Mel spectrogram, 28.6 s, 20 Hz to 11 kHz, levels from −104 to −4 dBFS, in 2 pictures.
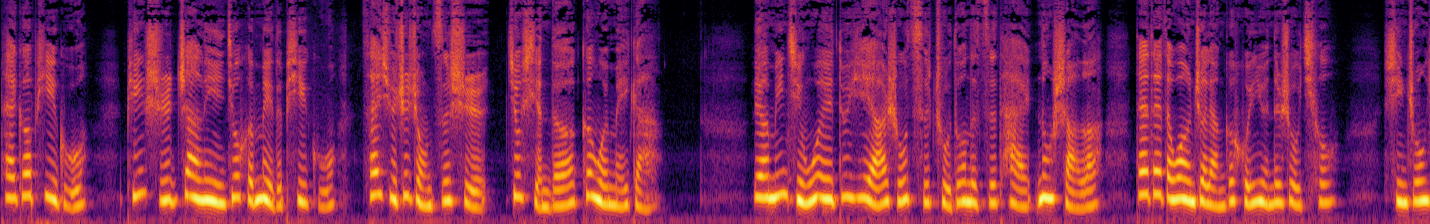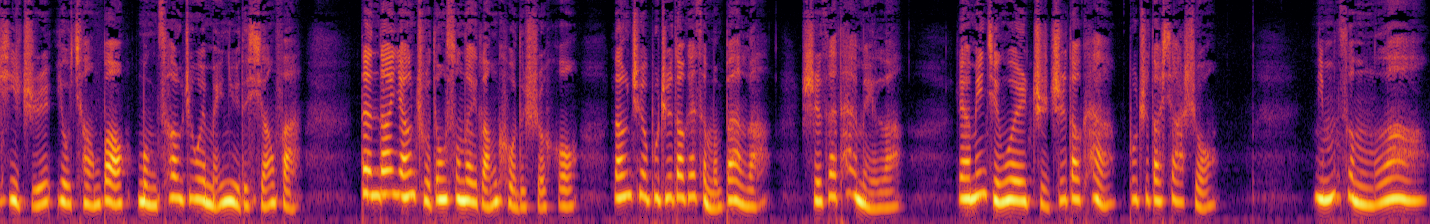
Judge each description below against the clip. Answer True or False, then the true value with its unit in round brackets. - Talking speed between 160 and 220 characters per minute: False (245 characters per minute)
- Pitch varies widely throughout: False (4.4 semitones)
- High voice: True (265 Hz)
